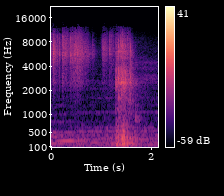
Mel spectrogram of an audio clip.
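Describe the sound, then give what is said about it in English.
Five search dice in a tabletop game clatter and rattle across a hard tabletop, a busy run of small clicks that swells into a louder tumble near the end before settling, with no voices. “do you want to roll 5 search dice”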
